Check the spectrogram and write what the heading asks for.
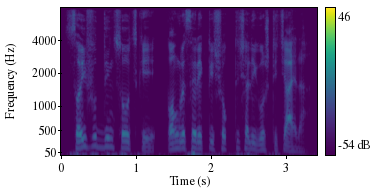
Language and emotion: Bengali, neutral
